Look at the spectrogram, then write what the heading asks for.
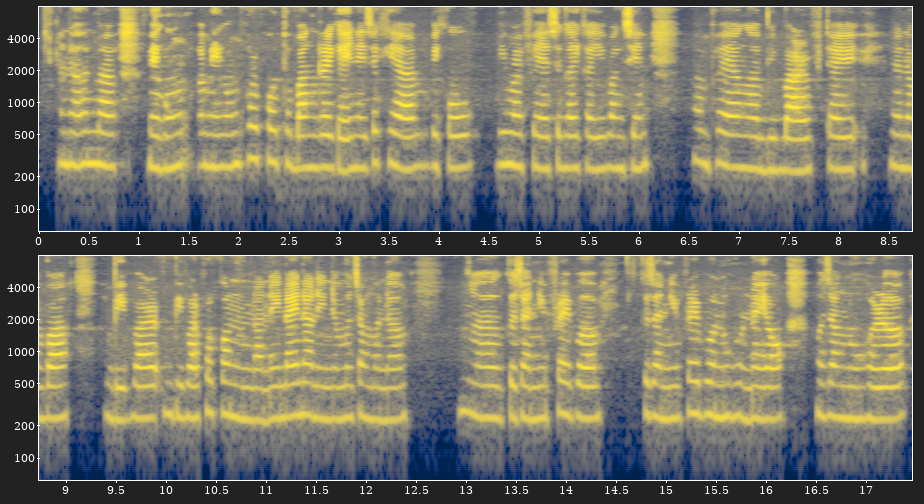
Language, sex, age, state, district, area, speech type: Bodo, female, 18-30, Assam, Kokrajhar, rural, spontaneous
